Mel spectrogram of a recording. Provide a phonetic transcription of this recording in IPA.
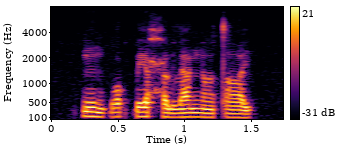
k͡p ũ˦˨ ɡ͡b ɔ˦ k͡p e˦ ħ ɯ˨ l a˦ ŋ ẽ˨ tˤ i˨

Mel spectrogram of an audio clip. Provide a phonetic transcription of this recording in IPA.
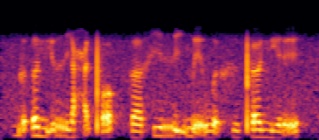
ɡ ə̰˦ ʔ ə˦˨ mʲ ə̰˦ r i˨ ħ ḭ˨ pʼ ɔ̰˦ kː ɐ˨ x i˦ r ḭ˦ m ḛ˨ w ə̰˨ x ɨ˨ pʼ œ˦ mʲ e˨ ɾ ḛ˦

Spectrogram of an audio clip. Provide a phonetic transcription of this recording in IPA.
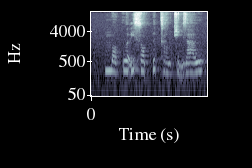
m ɔ˧˩ k w ə̰ː˧˥ j s ɔ˨˩ p̚ ʔ ɨ˦˥ t̚ x a̤˨˩ w t͡ɕ ə̰˧˨ m z a˨˦ w

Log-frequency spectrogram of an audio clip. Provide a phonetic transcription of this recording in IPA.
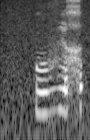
k͡p u v i χ

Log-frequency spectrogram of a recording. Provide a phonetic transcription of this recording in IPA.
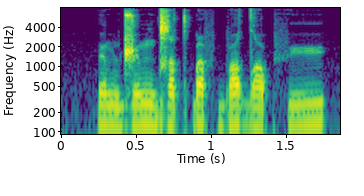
ø m ɖ͡ʐ ø m d͡ʑ i tˤ ɓ i f b y dˤ æ p f y

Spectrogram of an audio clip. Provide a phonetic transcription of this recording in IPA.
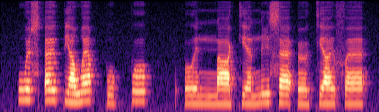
w ʏ˥ s ʔ ɛ˥ ɪ̯ pʲ a˧ w ɛ˥ pː u˩ pː ʊ˥ | ʔ ʊ˩ ɪ̯ nː a˩ kʲ ɛ˩ n i˧ s ɛ˧ ʔ ø˩ kʲ a˧ ɪ̯ f ɛ˧

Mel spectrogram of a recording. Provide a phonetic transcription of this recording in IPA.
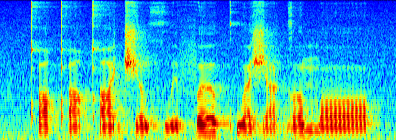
qʼ o qʼ ɜ qʼ a d͡ʒ ɜ xʷ e f ɜ kʷʼ a ʒ a ɡ ʌ m ɒ

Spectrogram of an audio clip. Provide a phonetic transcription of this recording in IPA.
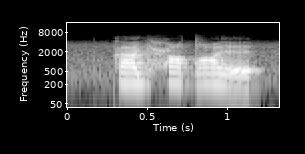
k a lʲ ħ ʊ dˤ ɛ

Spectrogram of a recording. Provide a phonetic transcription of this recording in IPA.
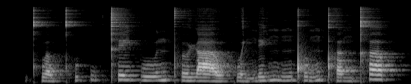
kʷʰ ɐ˨˩ w kʷʰ ɪ˨˥ k̚ ɐ˨ k̚ t̪ʰ e˧ j p uː˨˧ n pʰ ɵ˨ ɥ aː˨˩ w kʷ ɐ˨˩ j ŋ e˨˧ j ŋ ɪ˨˧ ŋ pʰ ʊ˨˥ ŋ pʰ ɐ˨ ŋ kʰ ɐ˥ p̚

